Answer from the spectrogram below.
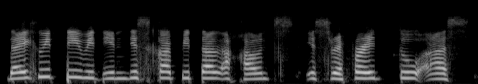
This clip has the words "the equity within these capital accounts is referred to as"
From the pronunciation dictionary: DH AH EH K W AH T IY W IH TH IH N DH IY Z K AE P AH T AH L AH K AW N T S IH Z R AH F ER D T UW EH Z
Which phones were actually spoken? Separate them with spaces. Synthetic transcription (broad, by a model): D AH EH K W AH T IY W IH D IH N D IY S K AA P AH T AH L AH K AW N T S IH S R AH F ER D T UW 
